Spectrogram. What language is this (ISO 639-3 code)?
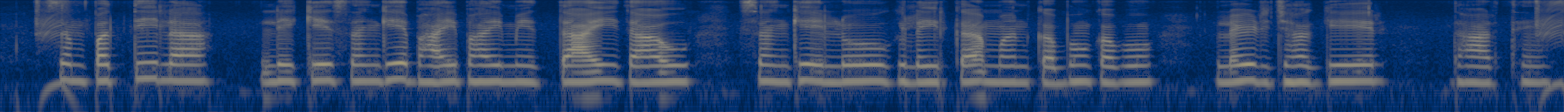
hne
